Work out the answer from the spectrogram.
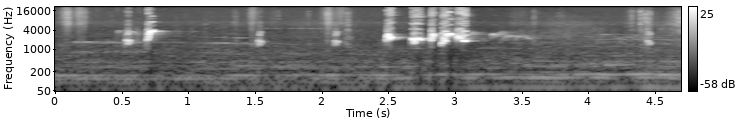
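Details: Red-whiskered bulbul singing its morning double-note song, a mature wild bird: scattered sharp upslurred chirps, then a quick run of bright warbled notes around the middle, over a low steady hum.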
